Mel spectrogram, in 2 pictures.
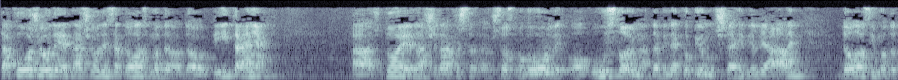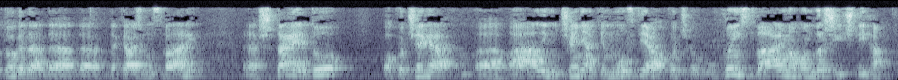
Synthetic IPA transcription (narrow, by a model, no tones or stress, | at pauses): t̪ako̞ːd͡ʒeoːʋd̪ʲe̞znaːt͡ʃioʋd̪ʲesad̪dːo̞laziːmo̞d̪od̪o̞piːt̪aːɲa | at̪oːje̞znaːt͡ʃiːnakonʃt̪osmoɡo̞ʋo̞ɾiliʔoʔuːslˠo̞ʋimad̪abine̞ko̞bio̞muʃt̪eɦid̪iliaːlin | d̪o̞laziːmo̞d̪o̞t̪o̞ɡad̪ad̪ad̪ad̪akaːʒeːmust̪ʋaːɾi | ʃt̪aje̞t̪oː | oko̞t͡ʃe̞ɡa | aːlimut͡ʃe̞ɲaːkilimuft̪ijaokouko̞jiːmst̪ʋaːɾimaʔo̞nʋr̩ʃiːt͡ʃt̪iɦa̰ːt̪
